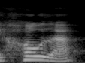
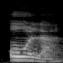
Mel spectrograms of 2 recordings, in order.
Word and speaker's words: hola: just an expression and it's written like this hola remember the age in spanish is silent so you don't say hola you say hola like the age is not there so anybody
